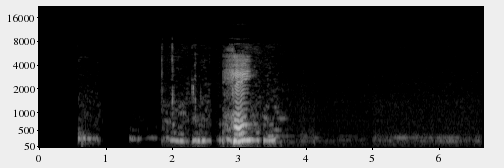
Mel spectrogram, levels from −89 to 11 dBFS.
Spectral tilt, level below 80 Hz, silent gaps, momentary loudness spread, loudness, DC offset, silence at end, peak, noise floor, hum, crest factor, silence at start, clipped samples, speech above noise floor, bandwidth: -6 dB/octave; -74 dBFS; none; 28 LU; -23 LUFS; under 0.1%; 3.1 s; -4 dBFS; -73 dBFS; none; 26 dB; 0.6 s; under 0.1%; 51 dB; 7.8 kHz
